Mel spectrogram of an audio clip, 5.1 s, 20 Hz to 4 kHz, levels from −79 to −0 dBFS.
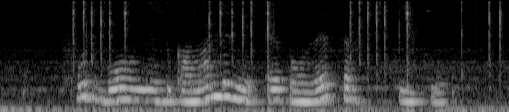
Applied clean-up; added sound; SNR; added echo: none; Camera; 12 dB; reverberation time 0.4 s.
